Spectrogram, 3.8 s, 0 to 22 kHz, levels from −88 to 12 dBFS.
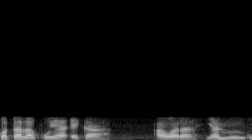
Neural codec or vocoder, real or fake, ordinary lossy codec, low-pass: none; real; none; 3.6 kHz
